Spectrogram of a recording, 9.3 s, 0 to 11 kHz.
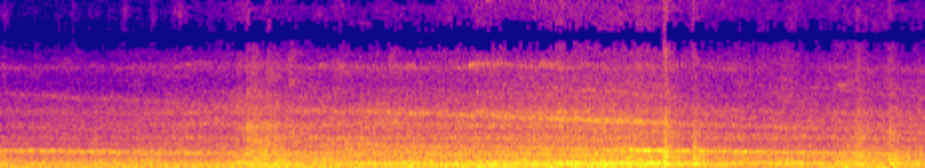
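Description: Kawasaki R211T subway train pulling into the station, its rumble growing louder from about two and a half seconds in. A whine falls slowly in pitch as the train slows, and there is a sharp click partway through.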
